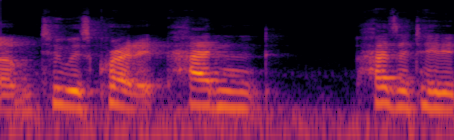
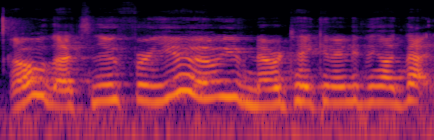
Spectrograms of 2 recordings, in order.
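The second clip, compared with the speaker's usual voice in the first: put-on gentle, light teasing with a laugh; 4 semitones higher than usual. Act out how she would have said it to William, imitating her saying it with a laugh. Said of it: "she would have said it with a with a laugh".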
